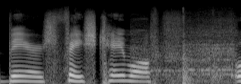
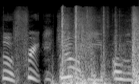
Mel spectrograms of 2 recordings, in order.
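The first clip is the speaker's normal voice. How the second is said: higher, louder toy fighter shout; pretend angry yell; 7 semitones higher, 9 dB louder, faster than usual. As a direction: shove them off with a yell. Toy fighter shoves attacker.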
